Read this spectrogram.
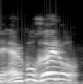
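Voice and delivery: playful callback. Acted. Gamer reminding her viewers of the hole, playful drawn-out call. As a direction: stretch it out like an old joke.

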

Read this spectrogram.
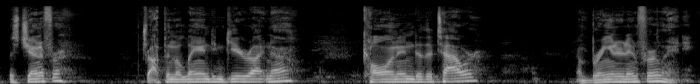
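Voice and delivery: low, lightly voiced pilot announcement; mock pilot landing. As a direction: play the pilot landing the sermon. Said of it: "I need to bring it down".

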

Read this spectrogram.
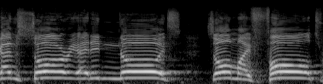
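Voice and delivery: high, loud wail of apology; imitated roommate's hammed-up apology; frantic apology. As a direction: cry out your guilt, dragging the end.

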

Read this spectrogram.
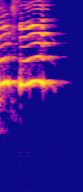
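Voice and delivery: high, squeaky panicked outburst; nervous shriek. Acted. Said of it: "a short, nervous outburst".

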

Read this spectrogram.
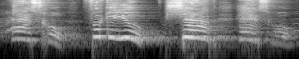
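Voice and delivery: mock English cursing. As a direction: yell it like an angry American. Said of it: "qualquer pessoa de língua inglesa, ô, querendo xingar".

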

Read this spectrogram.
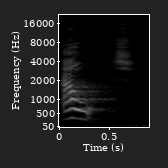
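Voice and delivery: put-on small pained girl voice; little girl wince. A narrator's reading. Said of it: "Sophie said".

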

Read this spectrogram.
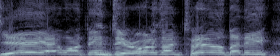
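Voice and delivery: very high, hammed-up puppet frog; Kermit the Frog. Streamer modeling a viewer's request to join, high bad Kermit voice. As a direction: cheer like a badly imitated frog puppet. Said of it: "in a Kermit the Frog voice".

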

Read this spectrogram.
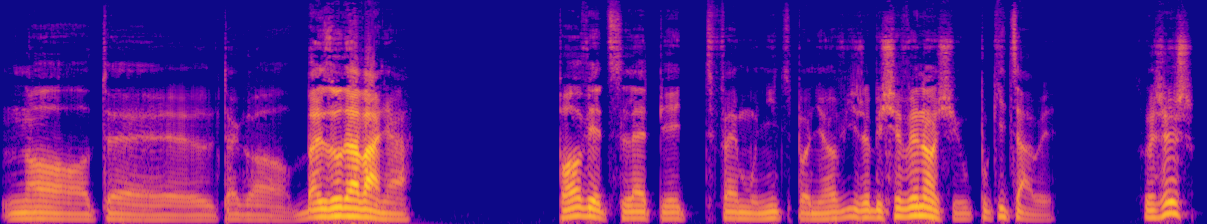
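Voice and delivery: hesitant start, then loud ordering; gruffly threatening husband; stern, irritated master. Acted. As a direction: order the cook to get rid of her visitor.

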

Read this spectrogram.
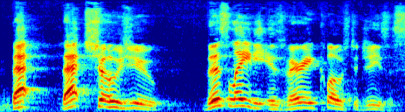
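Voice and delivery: ordinary talk

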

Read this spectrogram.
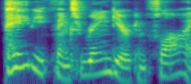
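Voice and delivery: high, slow sing-song taunt; mocking. A narrator's reading. Another kid taunting the believer, mockingly. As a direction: tease him like he's a baby. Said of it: "in a mocking tone".

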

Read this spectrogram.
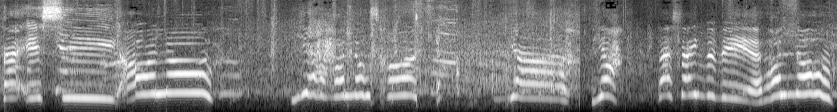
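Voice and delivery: squealing hello to a beloved pet; excited dog greeting. Real, not acted. Greeting the dog, high pitched.

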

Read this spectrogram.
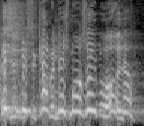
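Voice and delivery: high, proud little lad; squeaky teen clerk. Retold or imitated. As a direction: squeak the introduction like a kid. Teen clerk introduces supervisor.

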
